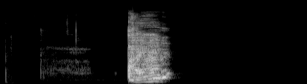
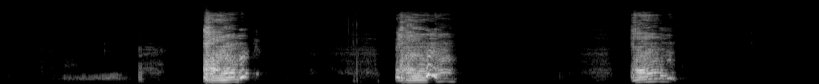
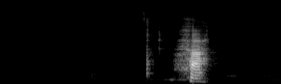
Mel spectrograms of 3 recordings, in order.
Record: {"cough_length": "3.1 s", "cough_amplitude": 32199, "cough_signal_mean_std_ratio": 0.3, "three_cough_length": "8.2 s", "three_cough_amplitude": 32767, "three_cough_signal_mean_std_ratio": 0.32, "exhalation_length": "2.8 s", "exhalation_amplitude": 32419, "exhalation_signal_mean_std_ratio": 0.17, "survey_phase": "beta (2021-08-13 to 2022-03-07)", "age": "45-64", "gender": "Female", "wearing_mask": "No", "symptom_cough_any": true, "symptom_new_continuous_cough": true, "symptom_onset": "3 days", "smoker_status": "Never smoked", "respiratory_condition_asthma": false, "respiratory_condition_other": false, "recruitment_source": "Test and Trace", "submission_delay": "2 days", "covid_test_result": "Positive", "covid_test_method": "RT-qPCR", "covid_ct_value": 27.5, "covid_ct_gene": "N gene", "covid_ct_mean": 27.9, "covid_viral_load": "710 copies/ml", "covid_viral_load_category": "Minimal viral load (< 10K copies/ml)"}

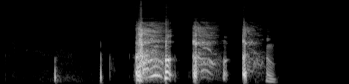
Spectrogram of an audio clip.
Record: {"three_cough_length": "3.5 s", "three_cough_amplitude": 32768, "three_cough_signal_mean_std_ratio": 0.32, "survey_phase": "beta (2021-08-13 to 2022-03-07)", "age": "45-64", "gender": "Male", "wearing_mask": "Yes", "symptom_none": true, "smoker_status": "Never smoked", "respiratory_condition_asthma": false, "respiratory_condition_other": false, "recruitment_source": "REACT", "submission_delay": "3 days", "covid_test_result": "Negative", "covid_test_method": "RT-qPCR", "influenza_a_test_result": "Negative", "influenza_b_test_result": "Negative"}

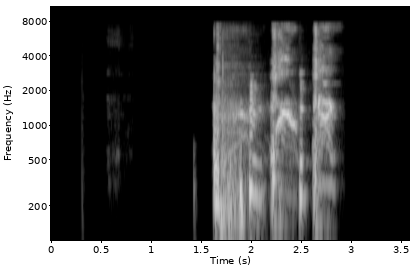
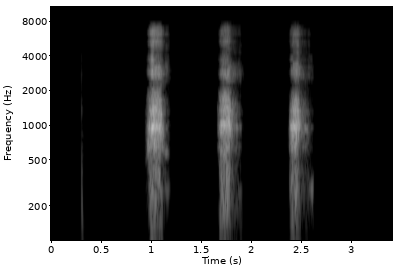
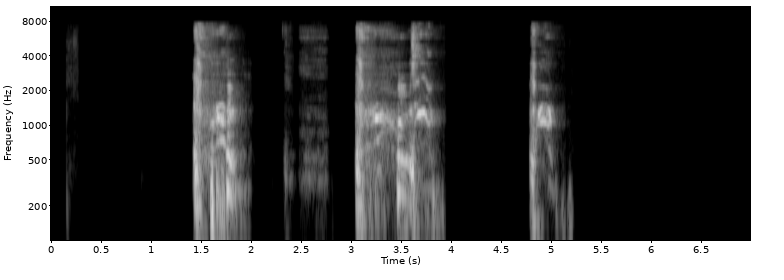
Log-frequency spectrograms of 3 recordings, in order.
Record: {"cough_length": "3.6 s", "cough_amplitude": 29082, "cough_signal_mean_std_ratio": 0.41, "exhalation_length": "3.4 s", "exhalation_amplitude": 12639, "exhalation_signal_mean_std_ratio": 0.26, "three_cough_length": "7.0 s", "three_cough_amplitude": 28757, "three_cough_signal_mean_std_ratio": 0.32, "survey_phase": "beta (2021-08-13 to 2022-03-07)", "age": "45-64", "gender": "Male", "wearing_mask": "No", "symptom_none": true, "symptom_onset": "10 days", "smoker_status": "Never smoked", "respiratory_condition_asthma": false, "respiratory_condition_other": false, "recruitment_source": "REACT", "submission_delay": "2 days", "covid_test_result": "Negative", "covid_test_method": "RT-qPCR"}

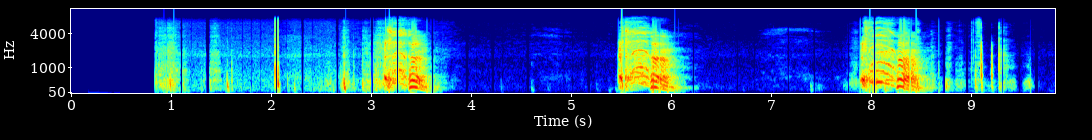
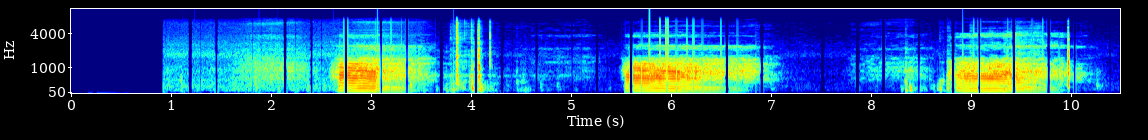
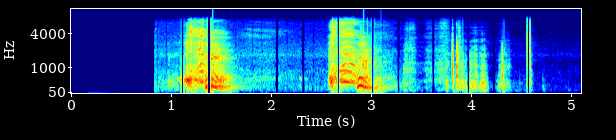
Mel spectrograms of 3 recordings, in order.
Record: {"three_cough_length": "9.8 s", "three_cough_amplitude": 32767, "three_cough_signal_mean_std_ratio": 0.33, "exhalation_length": "10.5 s", "exhalation_amplitude": 26936, "exhalation_signal_mean_std_ratio": 0.4, "cough_length": "5.1 s", "cough_amplitude": 31455, "cough_signal_mean_std_ratio": 0.36, "survey_phase": "beta (2021-08-13 to 2022-03-07)", "age": "65+", "gender": "Male", "wearing_mask": "No", "symptom_fatigue": true, "smoker_status": "Ex-smoker", "respiratory_condition_asthma": false, "respiratory_condition_other": false, "recruitment_source": "REACT", "submission_delay": "2 days", "covid_test_result": "Negative", "covid_test_method": "RT-qPCR", "influenza_a_test_result": "Negative", "influenza_b_test_result": "Negative"}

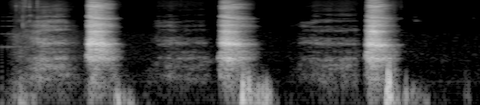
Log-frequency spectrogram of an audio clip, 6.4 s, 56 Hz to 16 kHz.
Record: {"exhalation_length": "6.4 s", "exhalation_amplitude": 32767, "exhalation_signal_mean_std_ratio": 0.33, "survey_phase": "beta (2021-08-13 to 2022-03-07)", "age": "18-44", "gender": "Female", "wearing_mask": "No", "symptom_none": true, "smoker_status": "Never smoked", "respiratory_condition_asthma": true, "respiratory_condition_other": false, "recruitment_source": "REACT", "submission_delay": "5 days", "covid_test_result": "Negative", "covid_test_method": "RT-qPCR"}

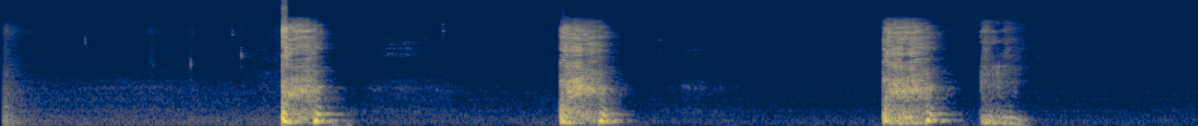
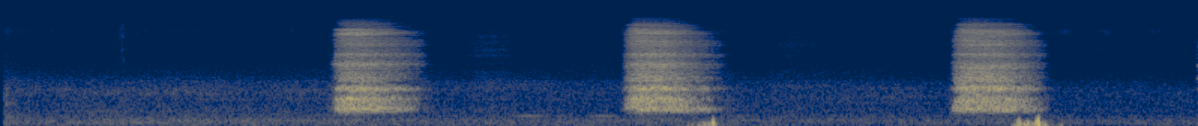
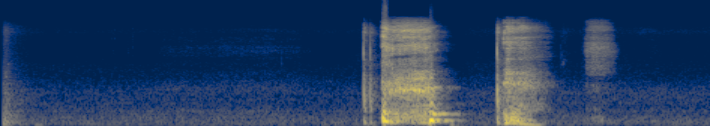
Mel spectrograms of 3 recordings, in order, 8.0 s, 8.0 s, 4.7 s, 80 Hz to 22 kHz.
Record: {"three_cough_length": "8.0 s", "three_cough_amplitude": 32768, "three_cough_signal_mean_std_ratio": 0.27, "exhalation_length": "8.0 s", "exhalation_amplitude": 9998, "exhalation_signal_mean_std_ratio": 0.4, "cough_length": "4.7 s", "cough_amplitude": 32768, "cough_signal_mean_std_ratio": 0.28, "survey_phase": "beta (2021-08-13 to 2022-03-07)", "age": "18-44", "gender": "Male", "wearing_mask": "No", "symptom_cough_any": true, "symptom_runny_or_blocked_nose": true, "symptom_sore_throat": true, "symptom_fatigue": true, "symptom_headache": true, "symptom_onset": "3 days", "smoker_status": "Never smoked", "respiratory_condition_asthma": false, "respiratory_condition_other": false, "recruitment_source": "Test and Trace", "submission_delay": "1 day", "covid_test_result": "Positive", "covid_test_method": "RT-qPCR", "covid_ct_value": 24.8, "covid_ct_gene": "N gene"}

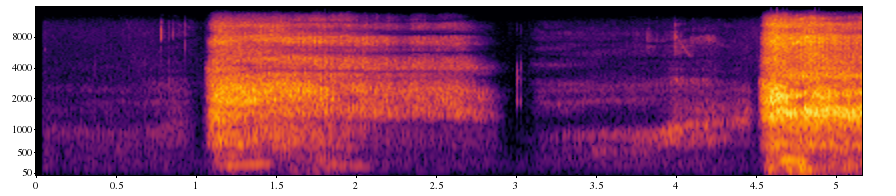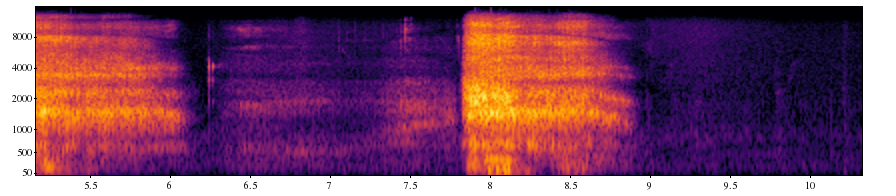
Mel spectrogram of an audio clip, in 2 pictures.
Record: {"exhalation_length": "10.3 s", "exhalation_amplitude": 29110, "exhalation_signal_mean_std_ratio": 0.42, "survey_phase": "alpha (2021-03-01 to 2021-08-12)", "age": "65+", "gender": "Female", "wearing_mask": "No", "symptom_shortness_of_breath": true, "smoker_status": "Never smoked", "respiratory_condition_asthma": true, "respiratory_condition_other": false, "recruitment_source": "REACT", "submission_delay": "20 days", "covid_test_result": "Negative", "covid_test_method": "RT-qPCR"}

